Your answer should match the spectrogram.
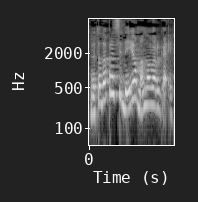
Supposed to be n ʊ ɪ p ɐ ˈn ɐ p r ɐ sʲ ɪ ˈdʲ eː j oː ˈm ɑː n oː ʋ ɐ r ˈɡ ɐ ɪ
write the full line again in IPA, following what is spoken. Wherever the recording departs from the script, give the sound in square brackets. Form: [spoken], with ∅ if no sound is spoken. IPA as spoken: n ʊ ɪ [t] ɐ [ˈd] ɐ p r ɐ sʲ ɪ ˈdʲ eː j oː ˈm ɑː n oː ʋ ɐ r ˈɡ ɐ ɪ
